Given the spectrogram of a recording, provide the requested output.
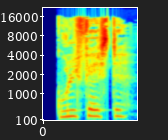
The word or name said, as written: guldfæste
